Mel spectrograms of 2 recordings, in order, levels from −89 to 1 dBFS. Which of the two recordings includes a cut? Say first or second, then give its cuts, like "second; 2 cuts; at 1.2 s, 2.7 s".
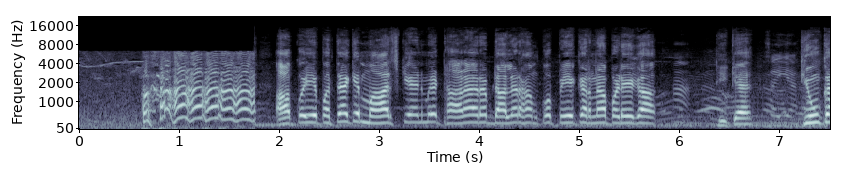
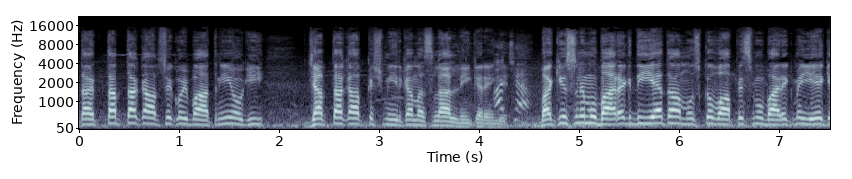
first; 1 cut; at 1.8 s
